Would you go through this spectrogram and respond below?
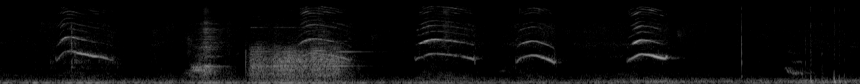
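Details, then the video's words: Kitten with its mother cat: several high, arched meows with rich harmonics, some rising then falling, repeated about once a second, with a brief broadband rustle between calls. "BABY CAT OUT AND BROUGHT IN WITH MOTHER🐈💝💘#ANIMAL#CUTR CAT MEOWING"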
